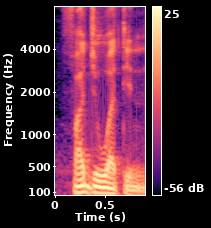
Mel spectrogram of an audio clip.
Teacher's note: ada huruf Jim mati ditengah kata tersebut Hai maka cara membacanya adalah dengan memantulkannya dengan pantulan kecil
